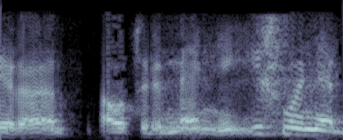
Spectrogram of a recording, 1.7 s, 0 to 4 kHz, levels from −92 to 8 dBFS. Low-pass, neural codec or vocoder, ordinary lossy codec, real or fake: 3.6 kHz; vocoder, 44.1 kHz, 80 mel bands, Vocos; AAC, 16 kbps; fake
